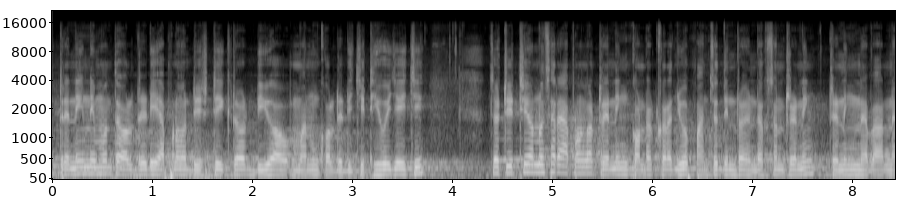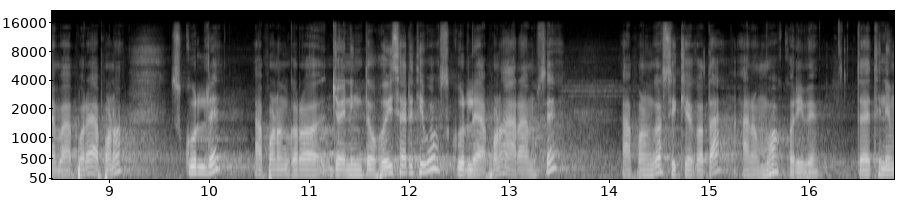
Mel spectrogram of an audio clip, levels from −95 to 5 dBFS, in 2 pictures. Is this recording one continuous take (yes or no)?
yes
